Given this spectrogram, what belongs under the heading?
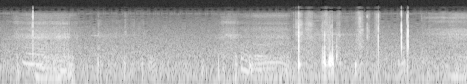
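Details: Snoring: two rattling snores about four seconds apart, followed by sniffs and small clicks in a quiet room.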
